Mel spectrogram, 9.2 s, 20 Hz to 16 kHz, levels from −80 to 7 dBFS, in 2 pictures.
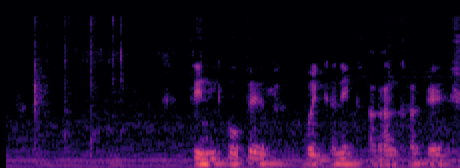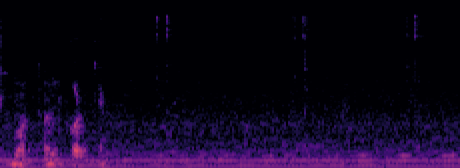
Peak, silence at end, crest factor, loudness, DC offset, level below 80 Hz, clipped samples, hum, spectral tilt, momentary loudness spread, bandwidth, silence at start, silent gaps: -14 dBFS; 0 s; 22 dB; -36 LUFS; under 0.1%; -52 dBFS; under 0.1%; none; -7 dB/octave; 18 LU; 11.5 kHz; 0.05 s; none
